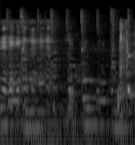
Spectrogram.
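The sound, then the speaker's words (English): A person mimics a sheep, letting out a few wavering, nasal bleats in quick succession, fairly loud, with no other talk around them. “Now, was that a sheep or a pig?”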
